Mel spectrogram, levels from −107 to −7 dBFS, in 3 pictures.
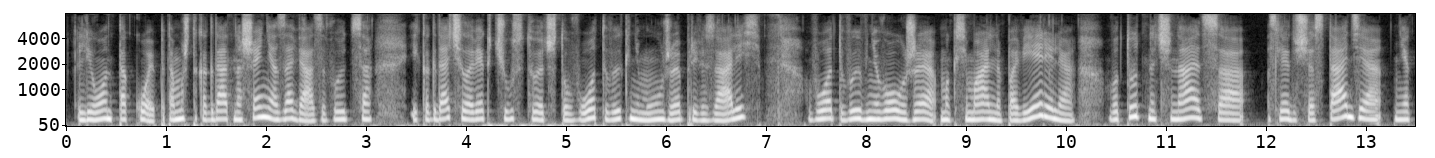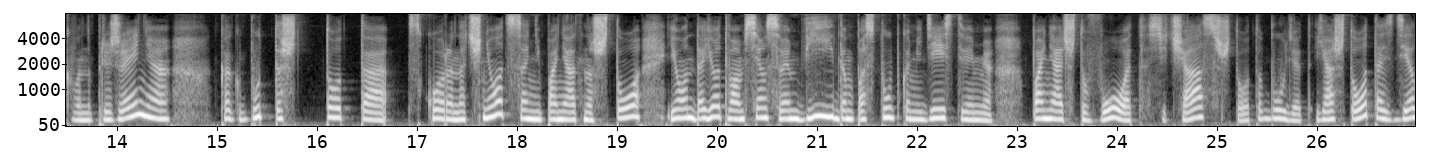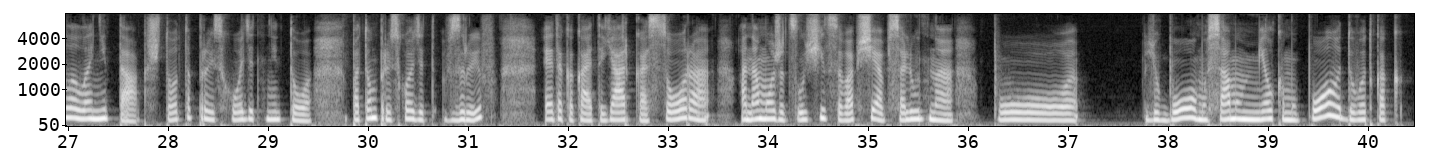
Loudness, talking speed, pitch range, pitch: -18 LUFS, 125 wpm, 195-225 Hz, 210 Hz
